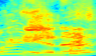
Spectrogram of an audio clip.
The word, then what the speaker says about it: Hannah: nope no Hannah just Hannah rhymes with banana Hannah rhymes with banana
